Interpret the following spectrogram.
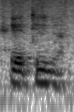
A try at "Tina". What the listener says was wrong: No. Tina, ale nie Dina, ale Tina.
